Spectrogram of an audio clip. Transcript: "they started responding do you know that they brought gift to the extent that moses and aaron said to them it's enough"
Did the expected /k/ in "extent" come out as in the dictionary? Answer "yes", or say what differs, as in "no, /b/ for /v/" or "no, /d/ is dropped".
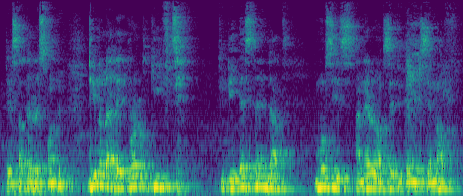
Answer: no, /k/ is dropped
